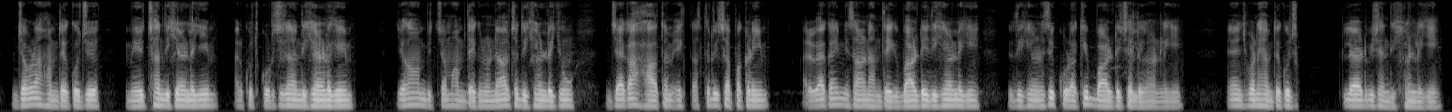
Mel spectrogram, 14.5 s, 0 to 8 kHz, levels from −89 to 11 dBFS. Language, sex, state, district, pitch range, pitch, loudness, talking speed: Garhwali, male, Uttarakhand, Tehri Garhwal, 105-115 Hz, 110 Hz, -19 LUFS, 205 wpm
